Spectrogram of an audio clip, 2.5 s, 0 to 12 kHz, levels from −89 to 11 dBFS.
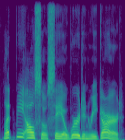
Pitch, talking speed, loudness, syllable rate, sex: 200 Hz, 190 wpm, -15 LUFS, 4.3 syllables/s, female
